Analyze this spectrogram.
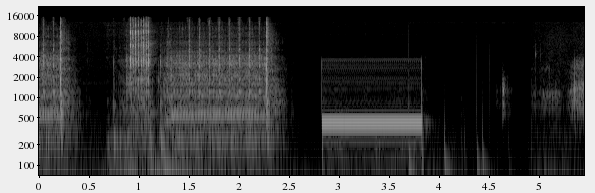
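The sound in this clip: A telephone dial tone, a steady mid-pitched hum lasting about a second, gives way to a short run of sharp dialing clicks and a brief tone. Loud rattling, buzzing mechanical sounds come before it.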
